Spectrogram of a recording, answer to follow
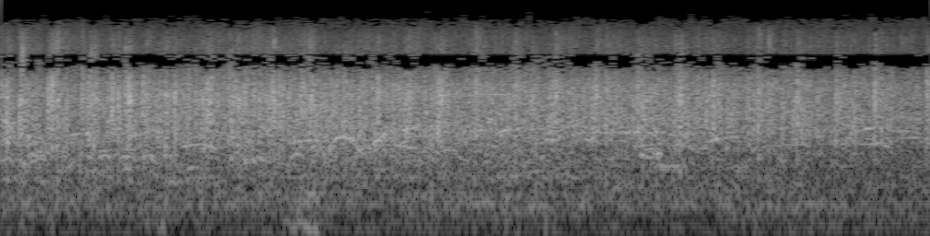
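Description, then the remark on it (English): An audience claps hands to God during preaching, a dense steady wash of many hands applauding together at a fairly loud, even level for the whole stretch, with a faint murmur of voices beneath. “Oh, clap your hands to Him.”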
